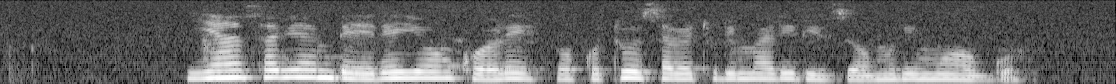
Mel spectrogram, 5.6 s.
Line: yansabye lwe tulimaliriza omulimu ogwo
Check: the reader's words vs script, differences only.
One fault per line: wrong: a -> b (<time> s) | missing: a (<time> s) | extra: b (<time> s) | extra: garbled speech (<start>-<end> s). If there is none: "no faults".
extra: mbeereyo nkole okutuusa (1.6 s)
